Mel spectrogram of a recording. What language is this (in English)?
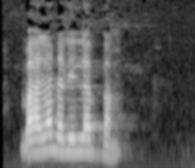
Tem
